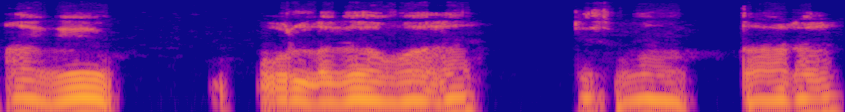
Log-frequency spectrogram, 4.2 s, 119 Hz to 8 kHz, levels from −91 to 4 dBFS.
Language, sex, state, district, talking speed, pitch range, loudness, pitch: Hindi, male, Bihar, Saharsa, 140 wpm, 95-110 Hz, -23 LUFS, 100 Hz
